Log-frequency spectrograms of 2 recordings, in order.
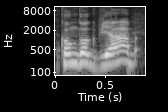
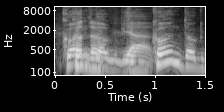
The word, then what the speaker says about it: Kondogbia: Kongogbia... Qui ça? Balerdi, Kongogbia. Kondogbia. Jamais réussi à le prononcer. C'est bon. Kondogbia.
